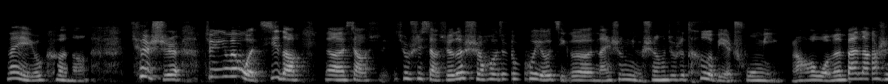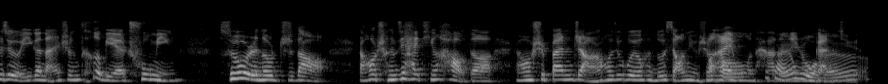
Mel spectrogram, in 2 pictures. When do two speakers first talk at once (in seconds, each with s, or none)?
16.0 s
